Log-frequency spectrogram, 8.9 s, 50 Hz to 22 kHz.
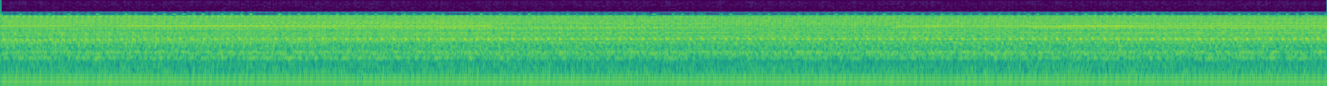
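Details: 2010 VW MKV 2.0 TSI, about 1000 miles, APR stage I and Neuspeed intake, warm after driving: thin steady high-pitched whine over idle hum; owner suspects failing water pump, not confirmed.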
